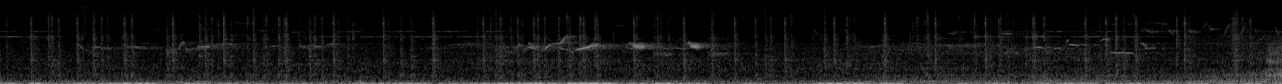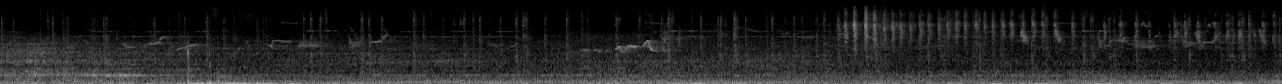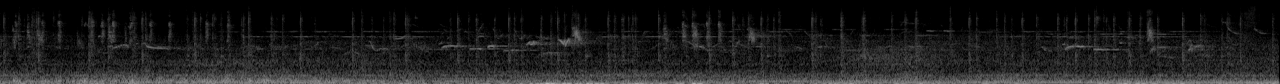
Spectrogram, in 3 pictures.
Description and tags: after rain bird traffic
Water is driping from the roof after a spring shower in residential area
Recorded with Zoom H4n through Rode stereo videomic pro.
